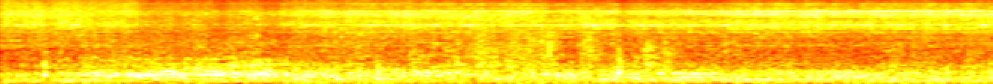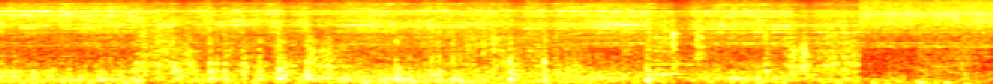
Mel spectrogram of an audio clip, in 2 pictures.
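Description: Railway carriage wheels squeal on a curve.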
